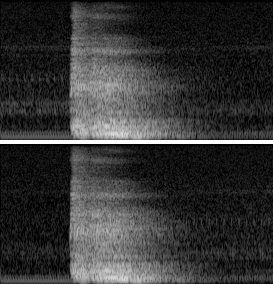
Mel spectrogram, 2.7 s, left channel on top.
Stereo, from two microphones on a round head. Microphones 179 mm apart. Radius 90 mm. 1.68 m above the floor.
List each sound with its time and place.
0.7 s throat clearing: 30° right (ahead or behind), 1.6 m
